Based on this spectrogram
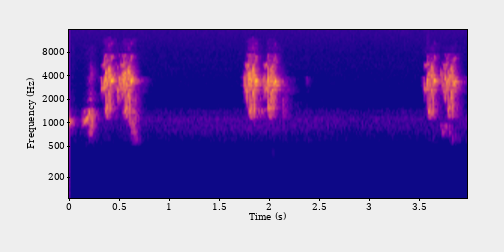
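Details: Budgerigar uttering paired buzzy chirps about every one and a half seconds, the first pair led by a softer lower note.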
